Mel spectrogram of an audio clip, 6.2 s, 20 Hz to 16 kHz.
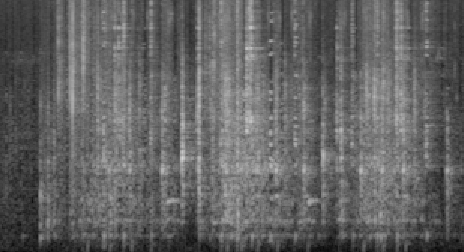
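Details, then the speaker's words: Briggs & Stratton mower (Victa 375), long stored in a shed, with fuel and spark confirmed: repeated pull-cord strokes with only brief puffs and no sustained firing, and oil seen dripping. Cranks but will not start. "It's got fuel and it's got spark, so it should be alright. We can run. I think it's got plenty. Had plenty of spark, got plenty of fuel. From what I think I remember, it would only run yeah, don't know what's happening here."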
